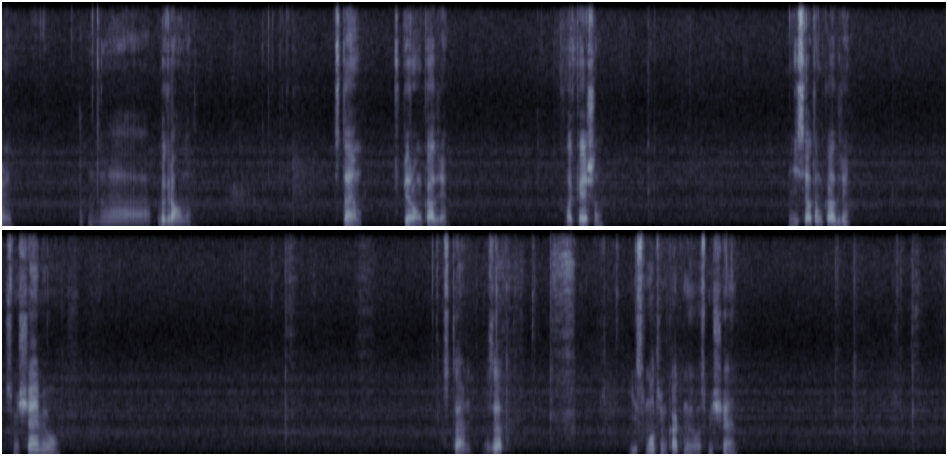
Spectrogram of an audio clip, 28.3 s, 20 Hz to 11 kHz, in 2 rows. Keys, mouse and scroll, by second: 9.0 i, 12.9 click, 15.0-16.9 drag, 18.4-19.5 middle drag, 19.3-21.4 drag, 19.9 middle click, 20.9 z, 21.6 middle click, 24.5-25.7 middle drag, 25.7 click, 26.9-28.3 middle drag.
